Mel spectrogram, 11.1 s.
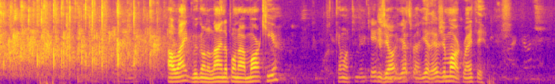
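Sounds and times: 
round of applause: 0.0s - 4.0s
speech: 3.4s - 5.6s, 6.8s - 9.8s.

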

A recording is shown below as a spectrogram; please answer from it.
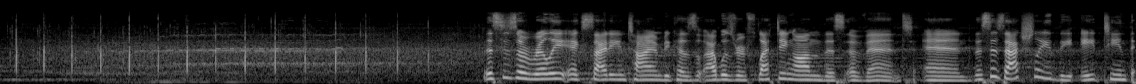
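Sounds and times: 
audience applause: 0.0s - 5.2s
speech: 4.8s - 11.3s.

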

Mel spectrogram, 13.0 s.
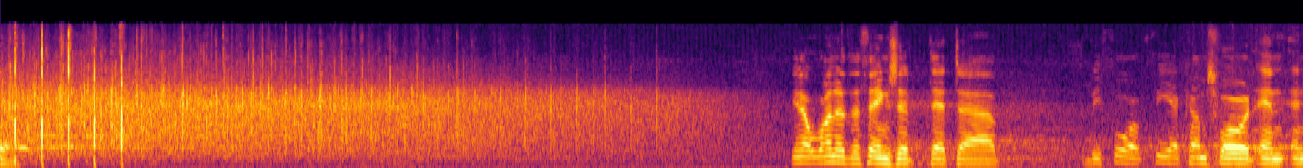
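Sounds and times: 
audience applause: 0.0s - 7.2s
speech: 8.0s - 10.1s, 10.9s - 13.0s.

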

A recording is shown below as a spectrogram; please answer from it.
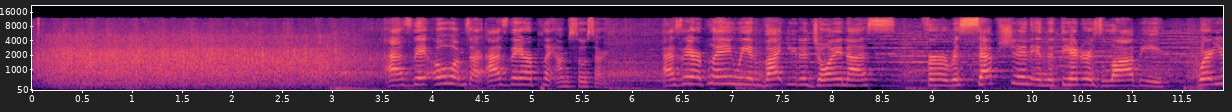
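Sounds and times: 
audience applause: 0.0s - 3.6s
speech: 3.6s - 11.9s.

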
